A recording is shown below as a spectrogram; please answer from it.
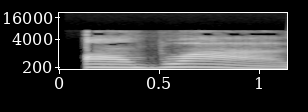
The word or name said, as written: Amboise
